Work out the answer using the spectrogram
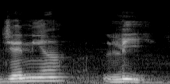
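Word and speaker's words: Genially: तो अगला टूल है जी हमारे पास, इसका नाम वैसे तो थोड़ा सा अजीब है लेकिन इसको प्रोनाउंस किया जाता है जेनिया ली।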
